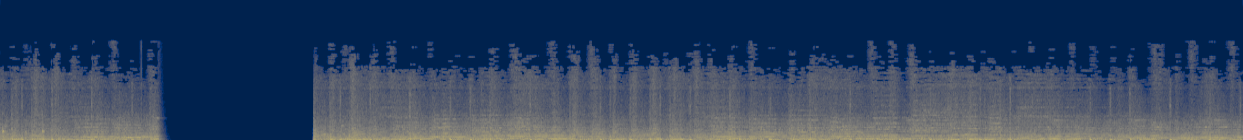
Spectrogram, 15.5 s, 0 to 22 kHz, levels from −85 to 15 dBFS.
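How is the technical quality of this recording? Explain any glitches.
The recording has one clear glitch. From 1.97 s to 3.92 s there is a long network dropout: the last sound smears into a brief fading buzz or hiss, then about 1.8 s of silence follows. Most likely the stream stopped arriving and the receiver briefly extended the final sound before giving up. Unlike a short packet-loss blip or a clean mute, there is that fading tail, and the audio resumes at 3.92 s with nearly two seconds simply missing rather than delayed.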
